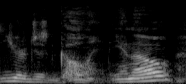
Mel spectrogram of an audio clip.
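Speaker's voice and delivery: ordinary talk, nothing marked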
